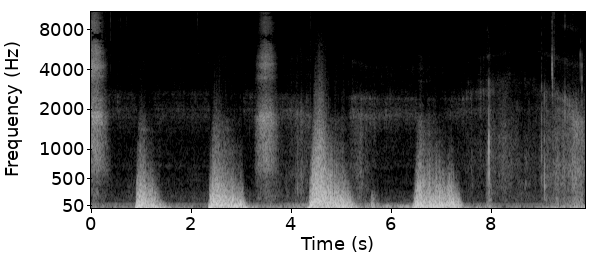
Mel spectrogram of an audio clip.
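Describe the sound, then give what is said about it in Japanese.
Soft breathy blowing onto an ear to dry it, heard as four long, gentle puffs of air. Each puff swells quickly and then fades, with quiet pauses between them and no talking. “お耳を ふうふうして乾かしてあげよう。たくさん汚しちゃったからね。”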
